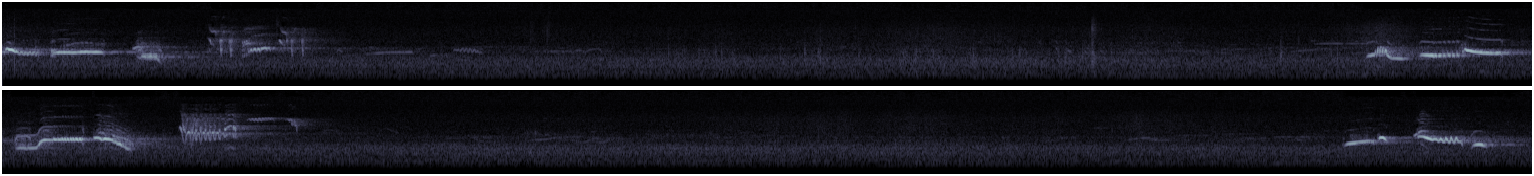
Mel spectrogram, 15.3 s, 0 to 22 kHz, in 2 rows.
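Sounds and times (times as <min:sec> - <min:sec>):
common blackbird Turdus merula singing fluty warbled phrases with scratchy trills: 0:00.0 - 0:03.0, 0:05.8 - 0:09.4, 0:13.3 - 0:15.2.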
